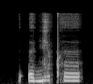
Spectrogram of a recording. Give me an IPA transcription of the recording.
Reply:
ʔ ɘ bʲ ə pʰ ɘ

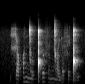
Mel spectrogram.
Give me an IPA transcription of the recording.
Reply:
ɕ ʏ qʷ ɪ ŋ͡ǀ u ǃʰ ʊ s ʊ ŋ͡ǀ ɐ j ə s ɪ ɡ͡ǃ y

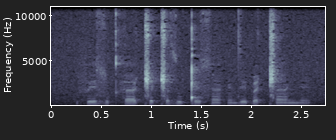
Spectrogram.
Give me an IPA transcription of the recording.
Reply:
f e ɮ u kʰ æ ǁ e ǁ ə z u ǃ e ɬ æ̃ ʔ ẽ d e ɓ æ ǁ æ̃ ŋ ɡ ẽ

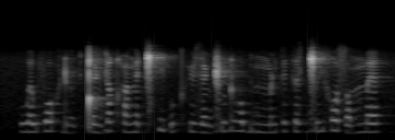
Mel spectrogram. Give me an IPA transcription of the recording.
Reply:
w ə˨ w f ɔ˨˦ x ɖʱ ə˨ k ǃ e˨ ɳ ɡ i˦˨ qʰ y˨ ŋ ɛ˧ ǁʰ i˦ ʔ u˧ kʰ y˧ z e˨ ɳ ɡ͡ǁ u˦ ɖʱ ɔ˦ b i˧ mː ə˧ ɳ k ɛ˦ k ɾ ə˦ z ɡ͡ǁ i˦ ɳ x ɔ˦ s ɔ˨ mː ɛ˦

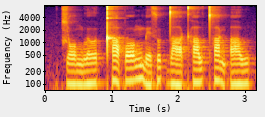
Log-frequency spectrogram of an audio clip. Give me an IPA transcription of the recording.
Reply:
t͡ɕ ɔː˩ ŋ l ɤː˧ t̚ kʰ a˥˨ p ɔː˧˥ ŋ m e˩ s u˥˨ t̚ d aː˧˩ kʰ a˧˥ w t̪ʰ a˥˨ ŋ ʔ a˧ w

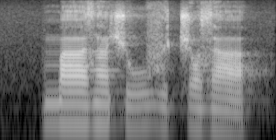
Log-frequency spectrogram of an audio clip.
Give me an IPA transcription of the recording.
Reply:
m aː˦ z ã˦ ʃ uː˨˦ v ɪ˨ t͡ʃ ɔ˨ z a˨

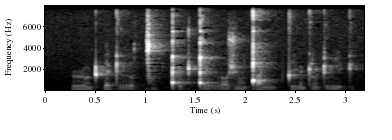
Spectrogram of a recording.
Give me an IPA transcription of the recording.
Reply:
ɹ õ ʈ k͡p ɛ ʈ r o ɡ͡ǀ ɔ ʈ ǃʼ ø ʈ ǃ ø r ɔ ʒ õ ǃ a ŋ i ʈ t i ɽ ə̃ ʈ ɭ ɔ̃ ʈ l i ʈ

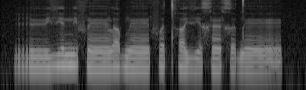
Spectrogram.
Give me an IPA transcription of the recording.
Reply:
r yː vʲ ɜ mʲ ɘ f ẽː l ɜ b ẽː f ɘ tʰ ɜ vʲ ɜ x ɛ̃ x ɘ d̪ ẽː

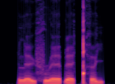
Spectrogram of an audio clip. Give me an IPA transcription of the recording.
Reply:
l ɛ y̯ f ɹ ɛ ɓ ɛ ǃʰ ə j

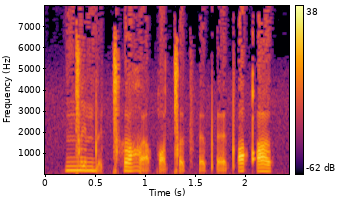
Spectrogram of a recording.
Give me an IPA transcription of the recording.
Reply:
ŋ͡ǀ i n d ɛ̰ ǀʰ ə ʁ ɛ̰ q ɔ̰ ǀ ə̰ t͡sʼ ɛ̰ pʼ ɛ̰ tʼ ɒ qʼ ə

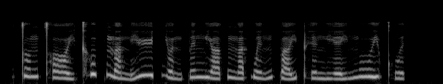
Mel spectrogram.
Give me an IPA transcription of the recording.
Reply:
t̪ ʊ˧ ŋ t̪ʰ ɔː˨˩ j kʰ ʊ˥ k̚ n̪ ɐ˨˩ n j yː˥ t̚ j ɵ˨˩ n p ɪ˥ ŋ j ɐ˨˥ k̚ ŋ ɐ˨˥ t̚ w ɪ˨˥ ŋ p ɐ˨˥ j pʰ ɪ˨ ŋ j e˨˧ j ŋ uː˥ j kʷʰ ɪ˧ k̚

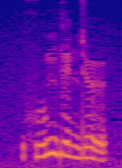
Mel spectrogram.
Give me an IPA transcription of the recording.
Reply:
x u ŋ ɡ e n d ø

